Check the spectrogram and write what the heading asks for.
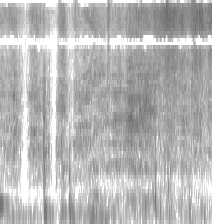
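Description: Cardboard packaging and shredded-paper filler rustling as they are handled, with a few sharp clicks and taps from the box, the loudest near the end.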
